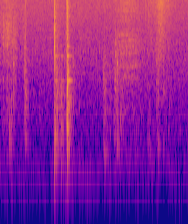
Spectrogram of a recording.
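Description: A few light clicks and taps of handling, with two sharper clicks close together just under a second in.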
